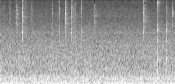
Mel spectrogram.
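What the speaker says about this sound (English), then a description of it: "So we're just going to keep on clicking and painting in the meantime." A computer mouse clicks repeatedly while painting with Photoshop's clone stamp tool, small crisp clicks arriving in irregular bursts and clusters, quiet and close over a low hum, with no talking.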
